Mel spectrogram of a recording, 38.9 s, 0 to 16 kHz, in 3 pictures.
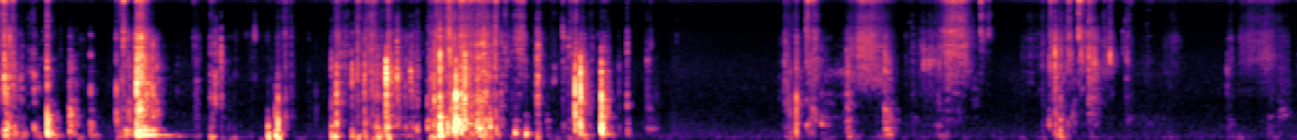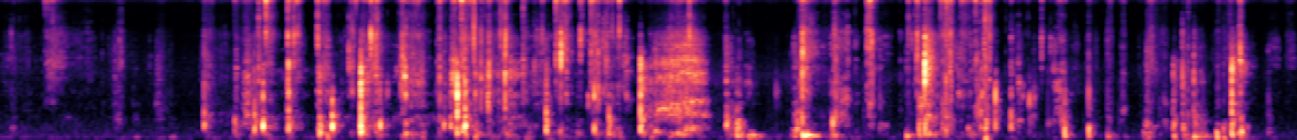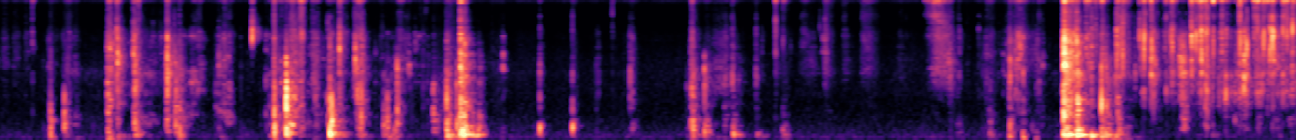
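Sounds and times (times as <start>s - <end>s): paper crinkling and rustling: 12.3s - 30.4s, 33.2s - 38.9s.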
